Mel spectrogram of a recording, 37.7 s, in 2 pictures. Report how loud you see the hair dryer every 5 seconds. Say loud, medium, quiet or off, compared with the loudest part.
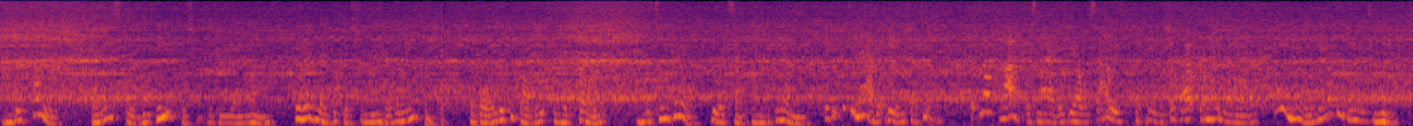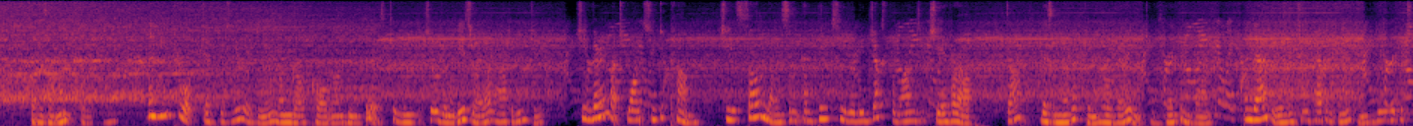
loud, loud, loud, loud, medium, medium, medium, loud.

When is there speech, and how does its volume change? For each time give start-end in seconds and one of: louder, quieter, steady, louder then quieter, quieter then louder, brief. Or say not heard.
0.0-37.6 steady.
